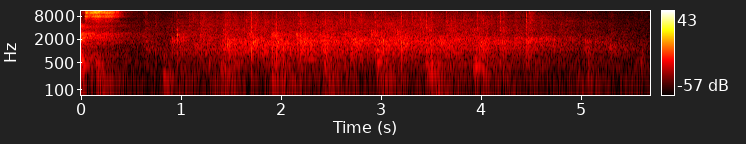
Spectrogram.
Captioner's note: attendees clapping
